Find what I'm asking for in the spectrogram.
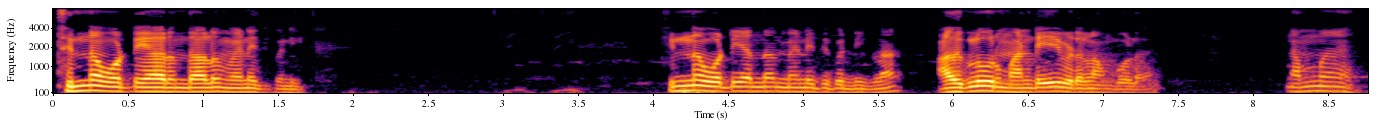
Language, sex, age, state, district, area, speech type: Tamil, male, 18-30, Tamil Nadu, Tiruppur, rural, spontaneous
